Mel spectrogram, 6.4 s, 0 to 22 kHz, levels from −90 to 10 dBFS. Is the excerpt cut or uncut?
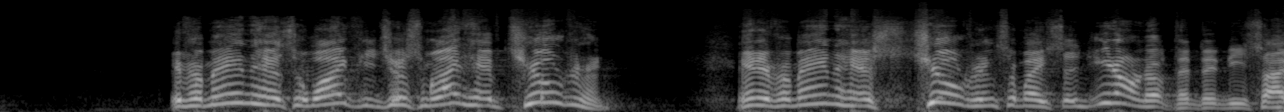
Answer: uncut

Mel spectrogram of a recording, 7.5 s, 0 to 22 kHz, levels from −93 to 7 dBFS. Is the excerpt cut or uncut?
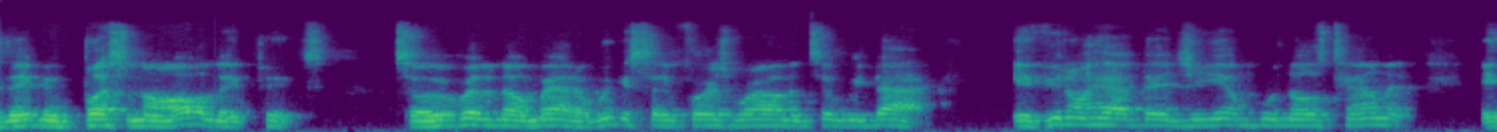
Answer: uncut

